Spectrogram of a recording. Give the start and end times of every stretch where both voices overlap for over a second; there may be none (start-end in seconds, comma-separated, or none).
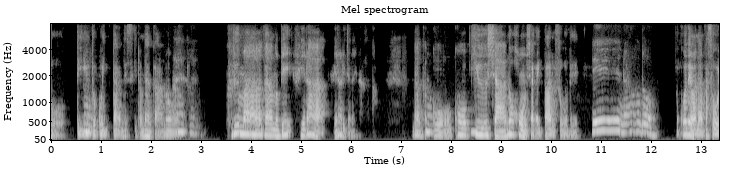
none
